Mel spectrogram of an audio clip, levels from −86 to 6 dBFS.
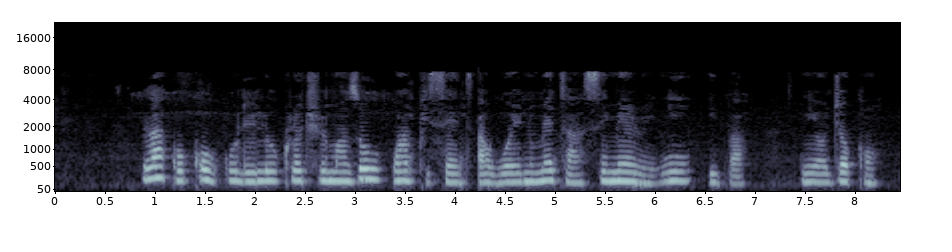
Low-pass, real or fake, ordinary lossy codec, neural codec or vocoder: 19.8 kHz; fake; AAC, 24 kbps; vocoder, 48 kHz, 128 mel bands, Vocos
